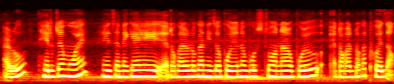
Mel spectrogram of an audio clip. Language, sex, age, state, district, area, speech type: Assamese, female, 18-30, Assam, Lakhimpur, urban, spontaneous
